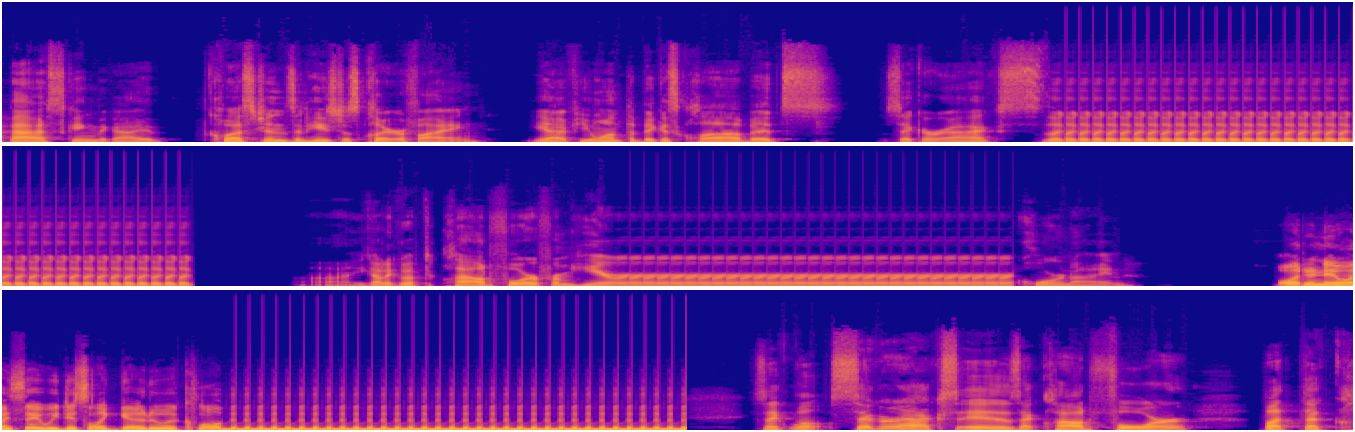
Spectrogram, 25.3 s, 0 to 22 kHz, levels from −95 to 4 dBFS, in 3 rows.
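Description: At 6.66–9.64 s, 12.37–14.76 s and 18.35–21.16 s, a system hang loop repeats one 85 ms slice of the speech at 11.7 Hz, a machine-gun stutter that fits a 4096-sample ring buffer, losing about 3, 2 and 3 seconds.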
